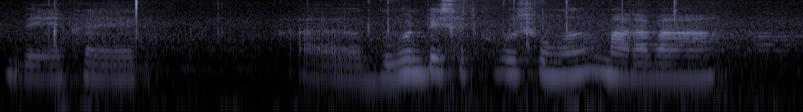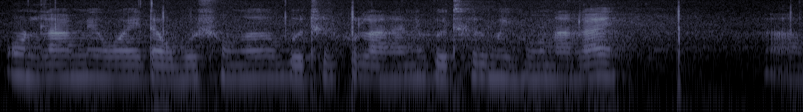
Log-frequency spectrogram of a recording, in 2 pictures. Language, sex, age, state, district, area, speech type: Bodo, female, 30-45, Assam, Kokrajhar, rural, spontaneous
